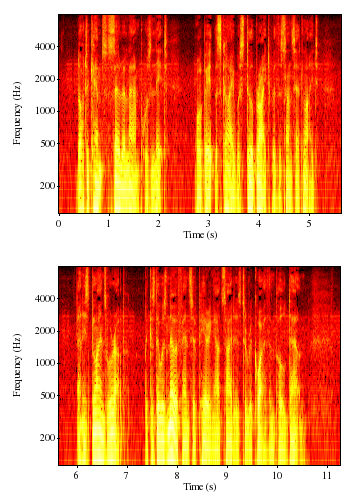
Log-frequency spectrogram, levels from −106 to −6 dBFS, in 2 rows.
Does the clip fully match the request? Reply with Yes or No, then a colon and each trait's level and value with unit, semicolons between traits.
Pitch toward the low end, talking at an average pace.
Yes: very low, 90 Hz; average, 180 wpm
